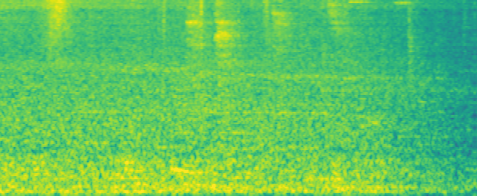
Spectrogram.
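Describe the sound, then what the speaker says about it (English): Continuous low rumble of an M subway train moving nearby, steady and fairly loud, easing slightly toward the end. "And another M train."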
